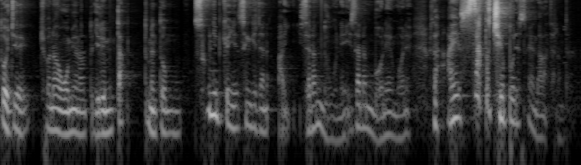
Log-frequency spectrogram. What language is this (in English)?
Korean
